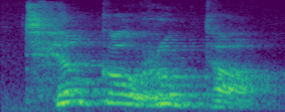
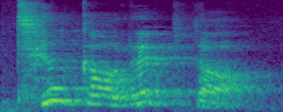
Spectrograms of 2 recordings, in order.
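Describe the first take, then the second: First: "rób to" with an oo vowel, slowly; Polish phrase demonstration. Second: "rób to" slipped into "rip-toh"; mispronounced Polish. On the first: Shown as a demonstration. Teacher shows the Polish for just do it, "rób" said slowly as "roop". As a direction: say "Tylko rób to" slowly, "rób" rhyming with loop. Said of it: "the way you say, "Just do it," in Polish".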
